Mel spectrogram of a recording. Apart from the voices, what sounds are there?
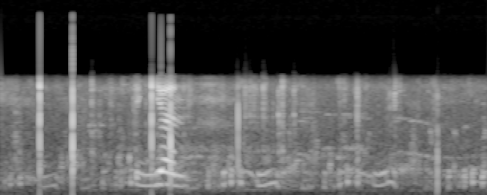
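pet pigeon cooing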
